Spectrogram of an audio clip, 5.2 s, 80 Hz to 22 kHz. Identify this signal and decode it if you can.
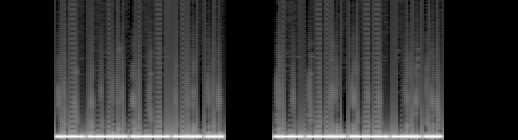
Morse code, heard as a keyed tone, about 46 wpm, 700 Hz. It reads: W7JBS W7JBS
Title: USA Call Signs - 5 Characters - Repeated 2x - 45wpm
